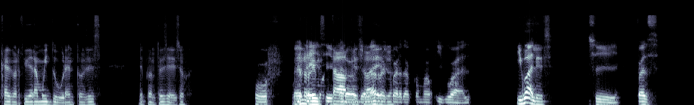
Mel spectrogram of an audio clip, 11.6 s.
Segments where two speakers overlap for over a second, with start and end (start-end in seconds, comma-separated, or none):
4.9-6.6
